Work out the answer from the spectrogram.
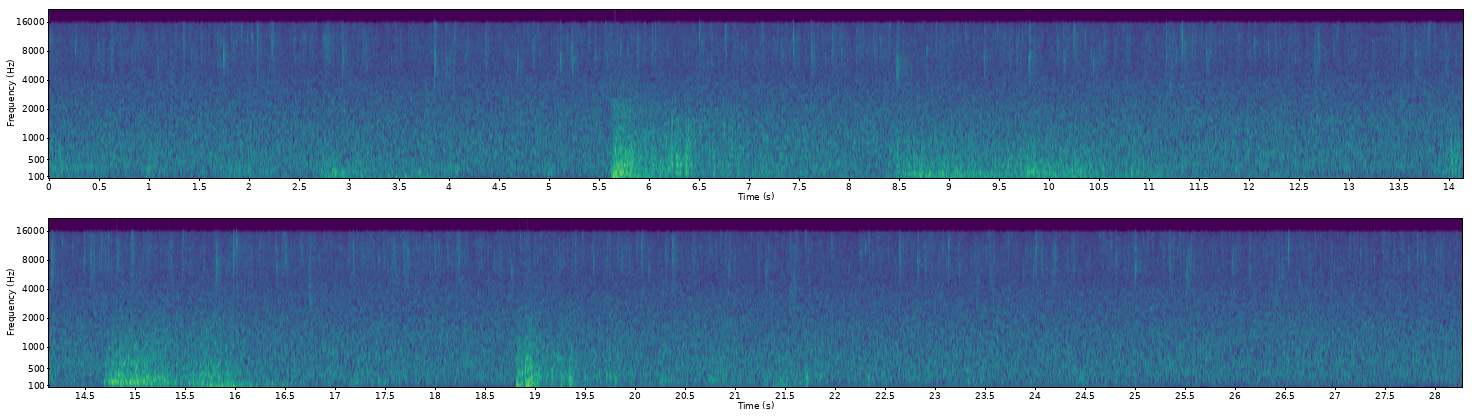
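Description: Steady rain falling, with several short, louder low rumbles rising out of it from time to time.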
